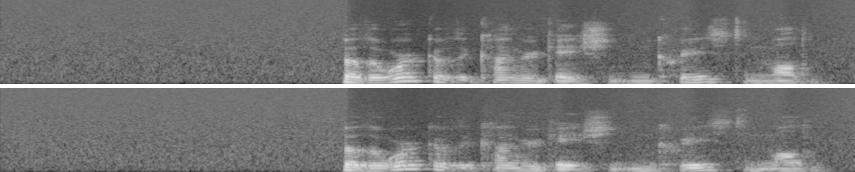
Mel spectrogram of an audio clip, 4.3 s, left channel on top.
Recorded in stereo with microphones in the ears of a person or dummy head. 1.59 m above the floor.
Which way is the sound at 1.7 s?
20° left (ahead or behind).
